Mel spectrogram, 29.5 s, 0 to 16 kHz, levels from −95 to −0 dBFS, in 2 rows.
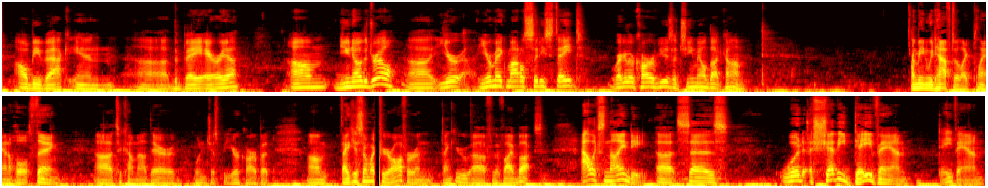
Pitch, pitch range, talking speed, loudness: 115 Hz, 100-140 Hz, 140 wpm, -27 LUFS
